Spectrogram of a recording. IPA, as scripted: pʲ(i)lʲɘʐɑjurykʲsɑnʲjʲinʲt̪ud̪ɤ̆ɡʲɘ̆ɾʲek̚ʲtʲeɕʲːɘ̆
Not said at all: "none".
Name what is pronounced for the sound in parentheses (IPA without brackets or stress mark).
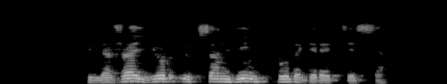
i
